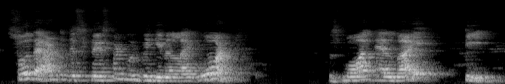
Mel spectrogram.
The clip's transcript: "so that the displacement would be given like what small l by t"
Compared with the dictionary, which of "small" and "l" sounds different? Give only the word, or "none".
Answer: none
